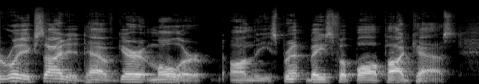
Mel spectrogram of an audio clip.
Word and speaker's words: Mueller: Yeah, so my dad always taught me it's Mueller like color.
